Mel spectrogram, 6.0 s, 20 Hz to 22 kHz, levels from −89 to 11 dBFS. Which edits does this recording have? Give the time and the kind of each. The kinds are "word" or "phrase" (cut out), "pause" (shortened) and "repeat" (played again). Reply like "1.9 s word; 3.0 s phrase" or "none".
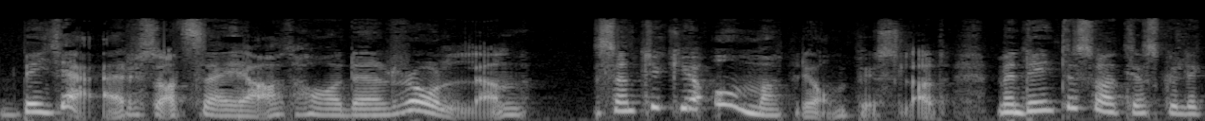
none

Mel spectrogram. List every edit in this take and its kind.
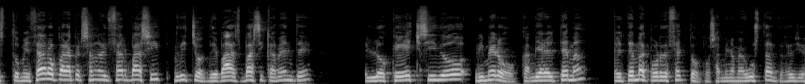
1.7 s phrase; 3.7 s word; 4.2 s word; 4.7 s word; 6.0 s pause; 6.5 s word

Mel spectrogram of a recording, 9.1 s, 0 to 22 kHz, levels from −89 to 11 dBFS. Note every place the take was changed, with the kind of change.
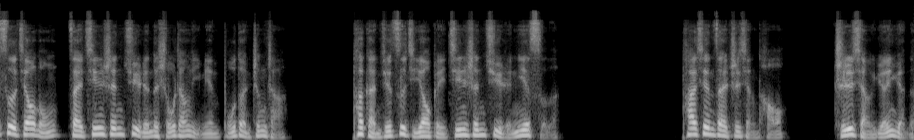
none

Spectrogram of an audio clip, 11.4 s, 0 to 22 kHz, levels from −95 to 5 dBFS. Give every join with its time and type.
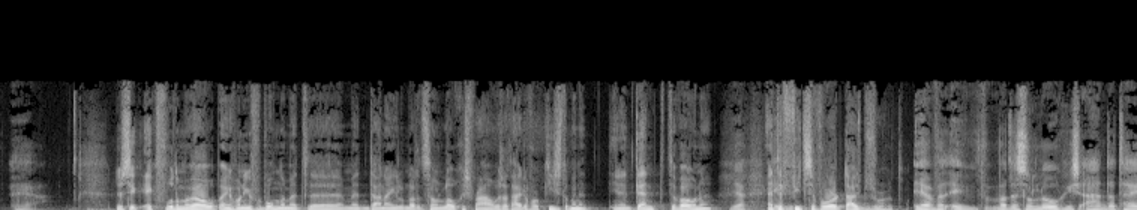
9.1 s pause

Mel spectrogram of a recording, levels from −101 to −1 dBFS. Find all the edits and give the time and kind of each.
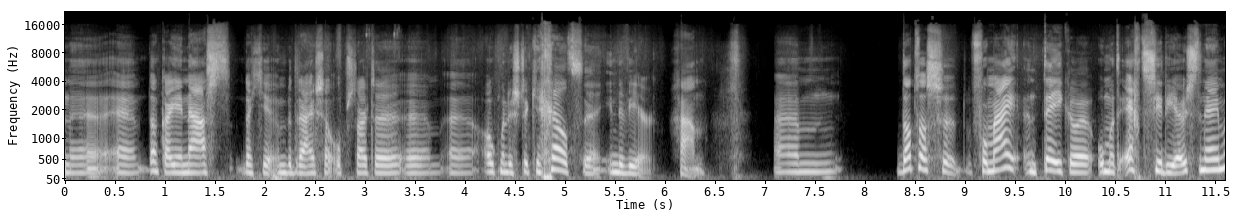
none

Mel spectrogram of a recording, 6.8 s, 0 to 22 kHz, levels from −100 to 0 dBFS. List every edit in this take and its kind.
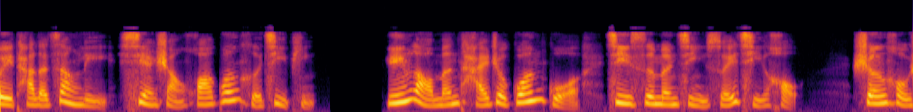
none

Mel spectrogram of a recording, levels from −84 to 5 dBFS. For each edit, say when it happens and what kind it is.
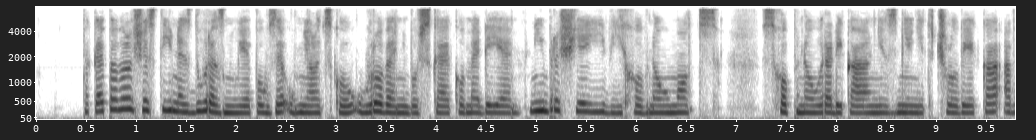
none

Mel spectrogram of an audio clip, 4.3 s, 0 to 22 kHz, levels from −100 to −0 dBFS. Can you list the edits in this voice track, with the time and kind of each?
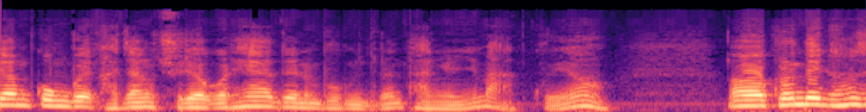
none

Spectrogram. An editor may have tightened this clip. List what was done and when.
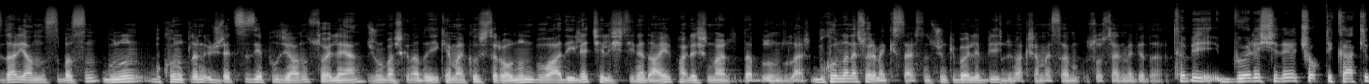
10.0 s phrase

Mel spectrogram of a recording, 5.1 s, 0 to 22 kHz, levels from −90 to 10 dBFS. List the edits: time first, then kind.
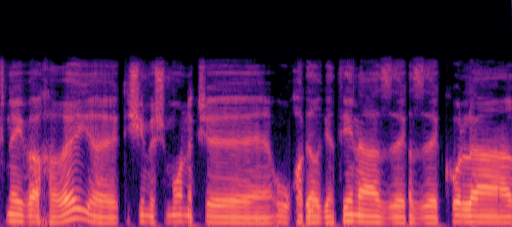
1.2 s word; 3.1 s word; 4.1 s repeat

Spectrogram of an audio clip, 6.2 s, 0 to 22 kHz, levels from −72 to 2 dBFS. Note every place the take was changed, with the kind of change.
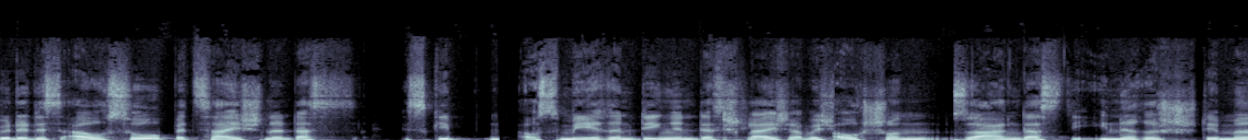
1.9 s word; 2.5 s word; 3.6 s word; 4.2 s word; 4.8 s word

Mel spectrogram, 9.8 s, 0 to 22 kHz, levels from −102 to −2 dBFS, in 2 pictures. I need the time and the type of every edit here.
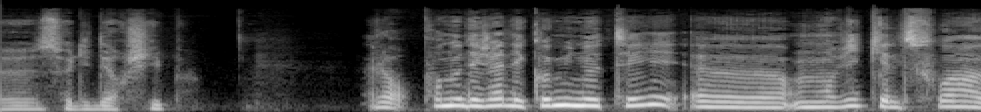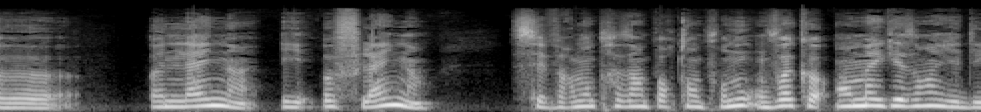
none

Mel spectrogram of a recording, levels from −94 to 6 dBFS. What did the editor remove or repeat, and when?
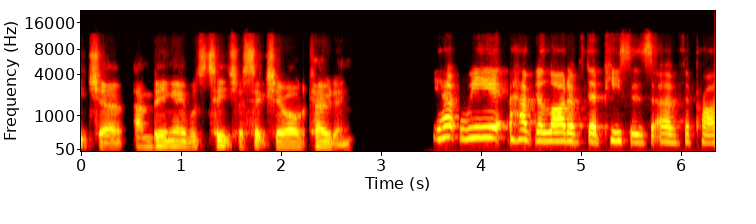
3.8 s word; 4.5 s word

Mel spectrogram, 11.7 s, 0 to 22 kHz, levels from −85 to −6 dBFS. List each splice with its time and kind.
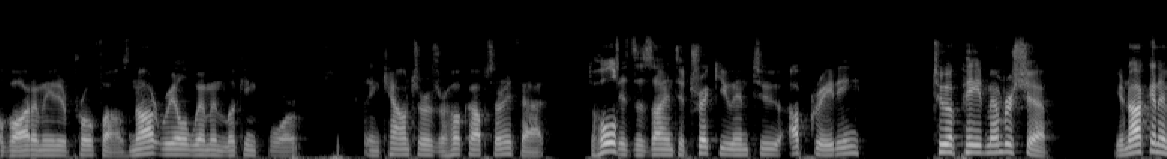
3.6 s word; 5.2 s word; 6.2 s word

